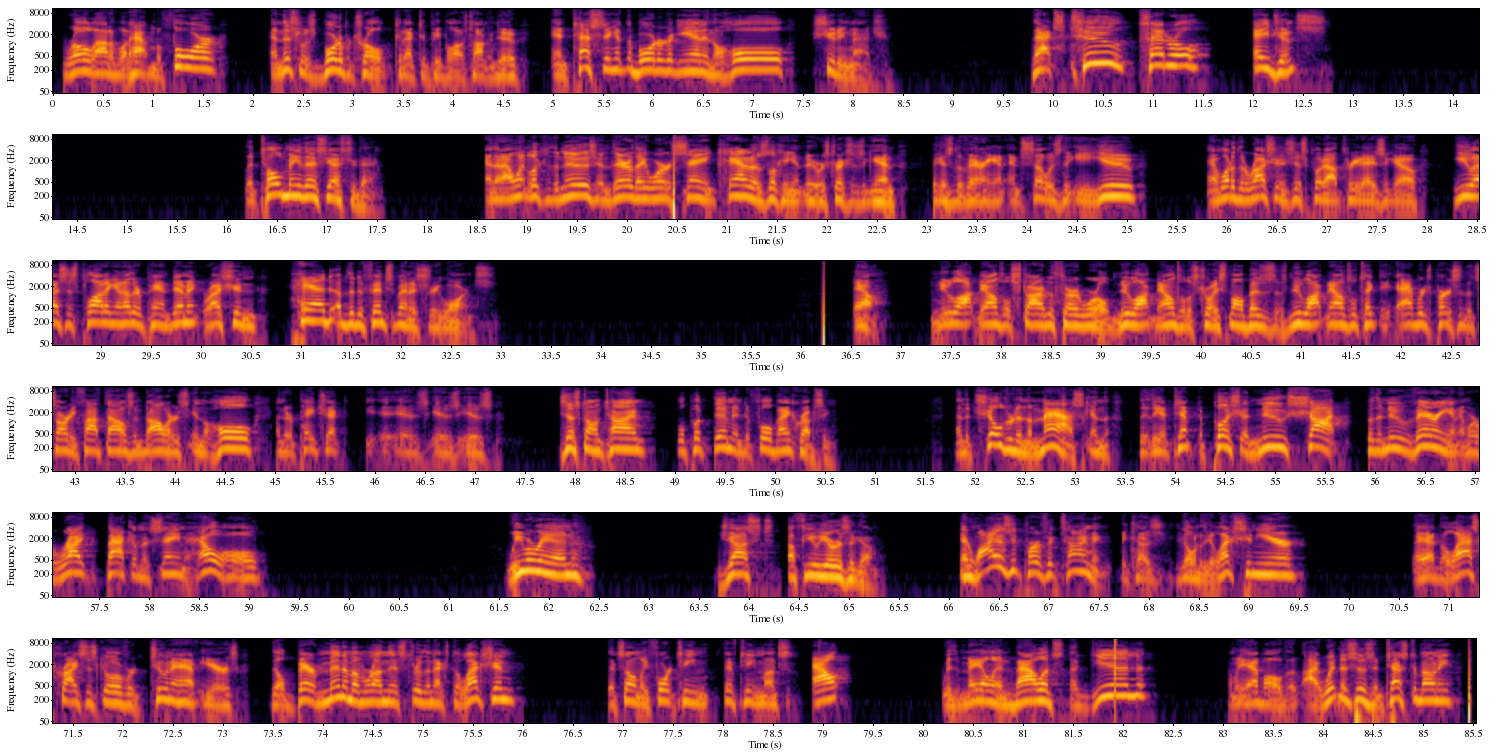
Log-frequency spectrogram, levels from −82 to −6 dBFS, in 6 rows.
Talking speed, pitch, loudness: 155 wpm, 175 Hz, -20 LUFS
